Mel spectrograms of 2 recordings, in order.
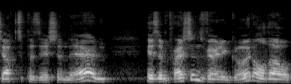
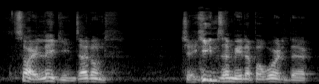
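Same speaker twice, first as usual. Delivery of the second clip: ordinary talk, nothing marked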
